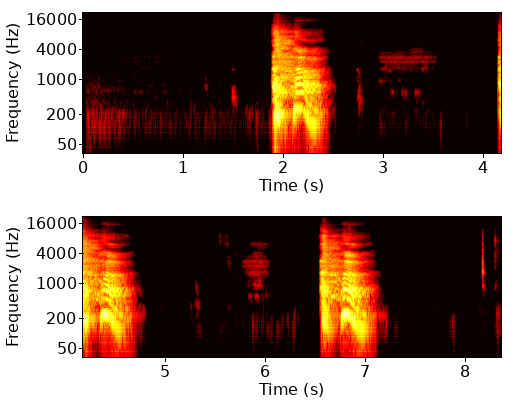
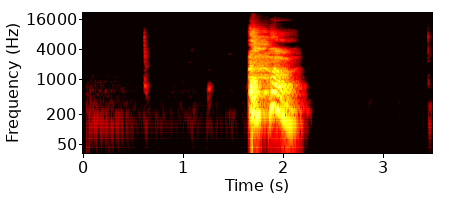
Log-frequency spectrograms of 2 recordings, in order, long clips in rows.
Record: three_cough_length: 8.4 s
three_cough_amplitude: 32766
three_cough_signal_mean_std_ratio: 0.29
cough_length: 3.5 s
cough_amplitude: 32768
cough_signal_mean_std_ratio: 0.26
survey_phase: beta (2021-08-13 to 2022-03-07)
age: 65+
gender: Male
wearing_mask: 'No'
symptom_none: true
smoker_status: Ex-smoker
respiratory_condition_asthma: false
respiratory_condition_other: false
recruitment_source: REACT
submission_delay: 2 days
covid_test_result: Negative
covid_test_method: RT-qPCR
influenza_a_test_result: Negative
influenza_b_test_result: Negative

